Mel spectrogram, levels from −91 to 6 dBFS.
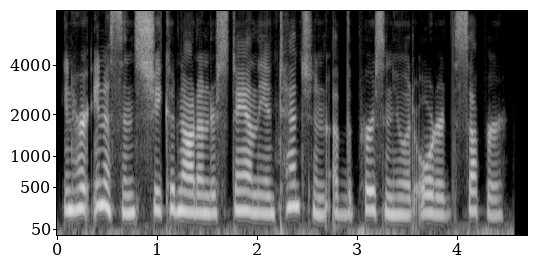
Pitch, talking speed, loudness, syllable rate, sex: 210 Hz, 215 wpm, -18 LUFS, 6.3 syllables/s, female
